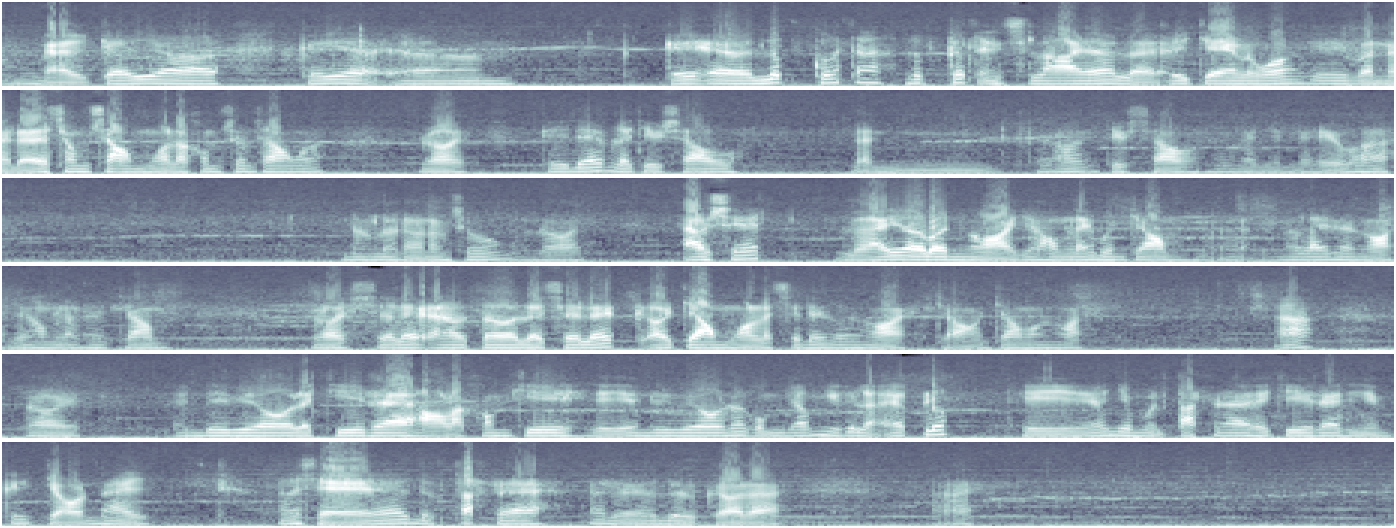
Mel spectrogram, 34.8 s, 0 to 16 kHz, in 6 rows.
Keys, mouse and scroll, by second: 6.9-8.1 scroll down 3, 8.1 click, 13.5-14.5 scroll down 2, 14.7 click, 15.5 scroll down 2, 17.8 click, 18.8 click, 21.3 click, 21.6 click, 22.1 click, 22.6 click, 24.1 click, 25.1 click, 32.6 click, 33.5 click.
